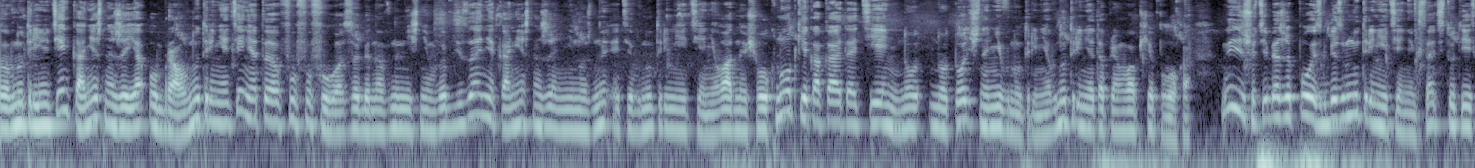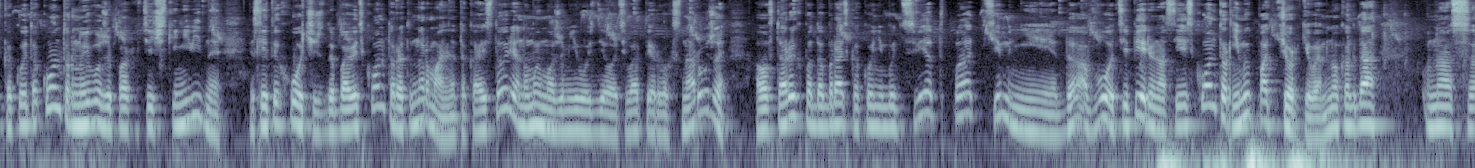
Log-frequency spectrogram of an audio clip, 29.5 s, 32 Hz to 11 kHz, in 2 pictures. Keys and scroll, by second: 28.3 ctrl+z, 28.5 ctrl+z, 28.7 ctrl+z.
